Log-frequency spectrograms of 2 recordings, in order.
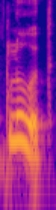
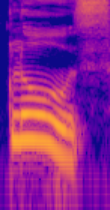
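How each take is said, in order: First: The word ends with a th sound. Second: The word ends with a z sound. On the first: The speaker calls it wrong. "But it's not true" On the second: The speaker calls it right. "এটা হবে ক্লোজ"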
